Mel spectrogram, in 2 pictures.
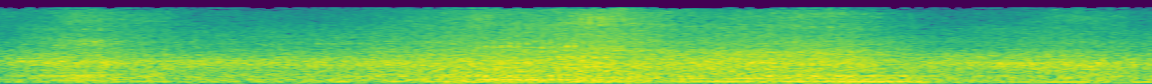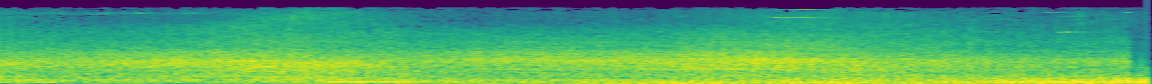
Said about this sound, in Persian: اتوبان، متین دفتری سوار ماشینش رانندگی میکنه.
